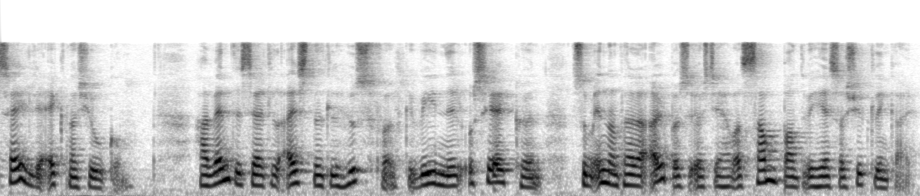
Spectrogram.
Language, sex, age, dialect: Faroese, female, 61+, Vágar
